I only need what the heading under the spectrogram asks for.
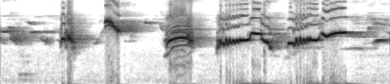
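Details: Oriental magpie-robin singing hard and openly to provoke others of its kind: scratchy buzzy notes, a harsh squawk-like note, then clear rising whistles in a quick varied sequence.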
